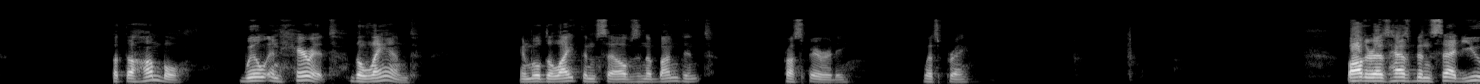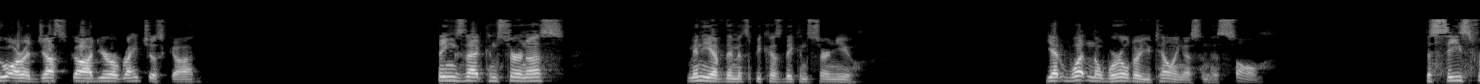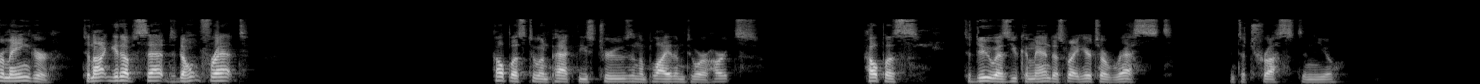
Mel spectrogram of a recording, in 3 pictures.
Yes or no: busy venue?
no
